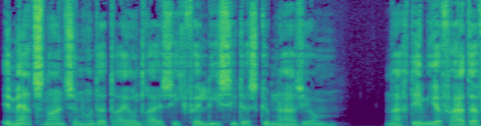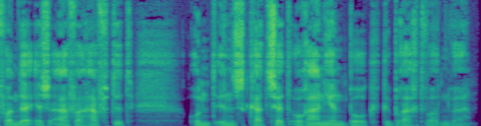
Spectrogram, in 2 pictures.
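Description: Low-voiced man reading a memoir. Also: moderate pace, vocal fry, no room sound, studio quality. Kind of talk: calm reading of a memoir excerpt.

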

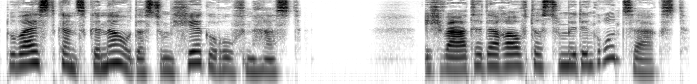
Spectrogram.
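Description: A woman voicing a calm, proud, educated woman who speaks in a composed tone. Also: medium pitch, moderate pace, dry recording, studio quality, lightly acted.

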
